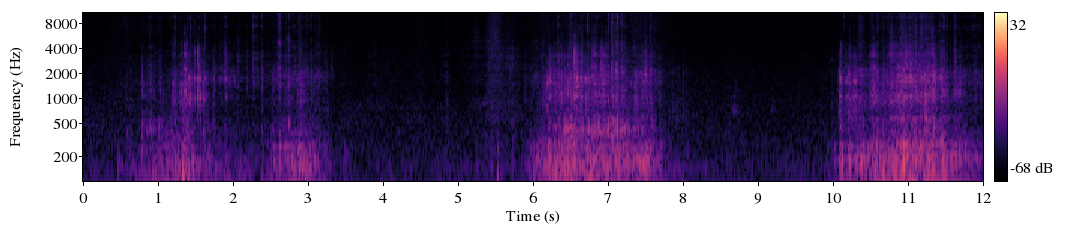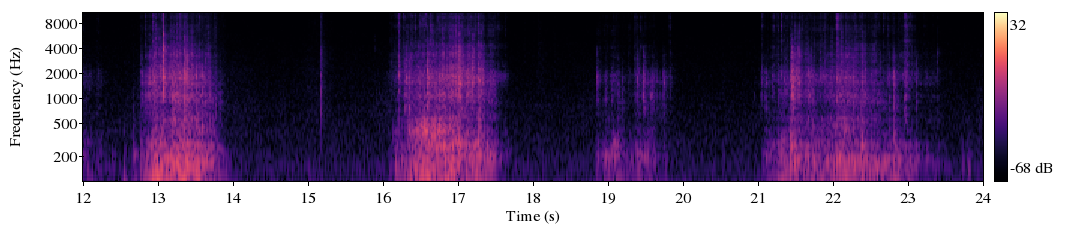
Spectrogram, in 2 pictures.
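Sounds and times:
office chair: 0.5s - 3.4s, 5.2s - 8.0s, 10.0s - 14.0s, 16.1s - 17.6s, 18.8s - 19.8s, 21.0s - 23.4s.

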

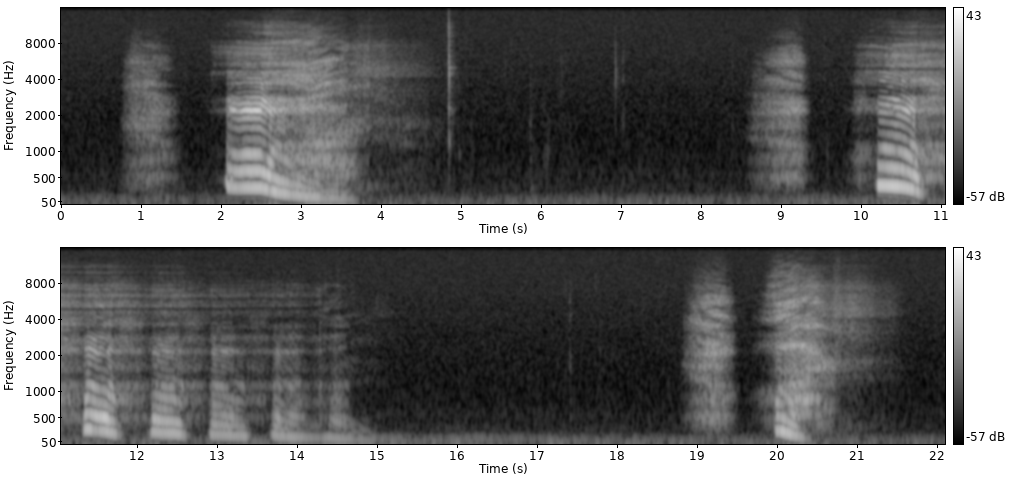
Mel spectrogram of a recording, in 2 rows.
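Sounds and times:
person yawning: 2.0s - 4.1s, 10.0s - 15.1s, 19.3s - 20.9s.

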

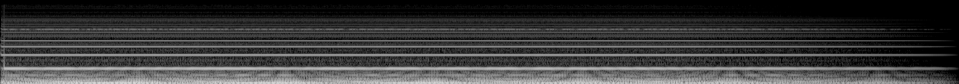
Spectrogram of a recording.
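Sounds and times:
digital organ lead pad C1: 0.0s - 9.0s.

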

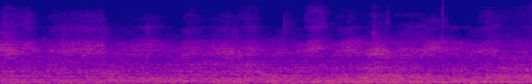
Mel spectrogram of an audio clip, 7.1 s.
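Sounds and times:
crowd of crows cawing: 0.0s - 7.0s.

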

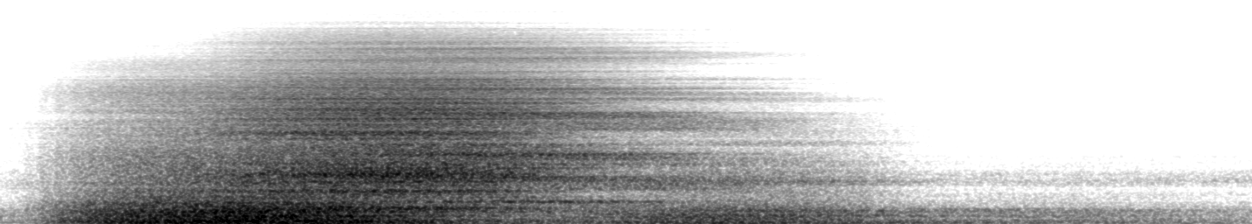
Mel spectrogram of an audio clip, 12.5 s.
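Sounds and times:
horror whoosh: 0.5s - 9.1s.

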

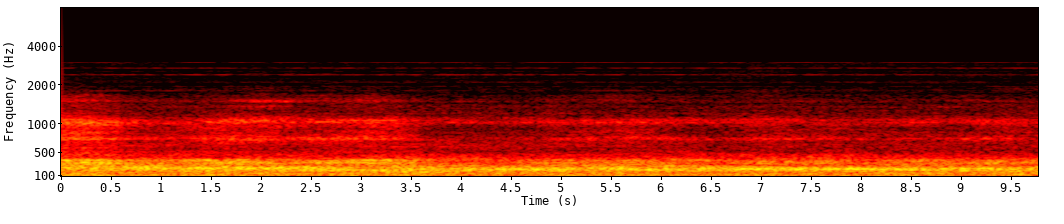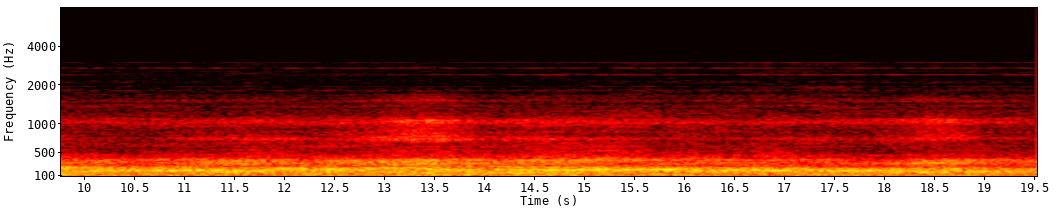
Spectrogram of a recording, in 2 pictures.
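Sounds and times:
horror ambience: 0.0s - 19.5s.

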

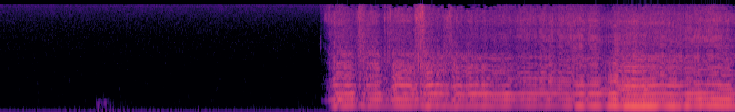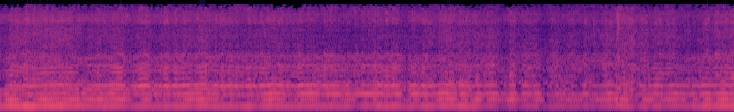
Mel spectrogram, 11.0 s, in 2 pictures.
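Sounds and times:
fly buzzing: 2.5s - 11.0s.

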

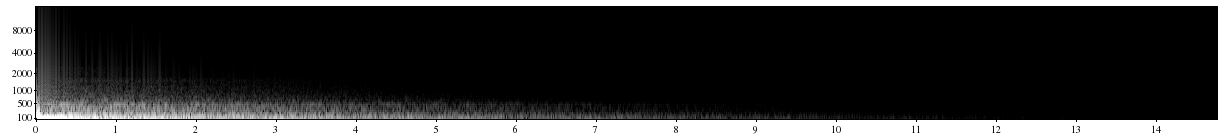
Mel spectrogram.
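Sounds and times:
deep impact: 0.0s - 3.5s.

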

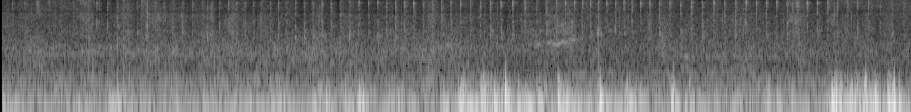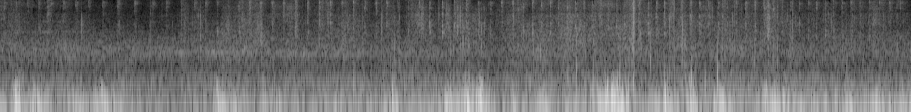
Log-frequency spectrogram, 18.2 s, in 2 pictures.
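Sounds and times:
bike chain: 0.0s - 18.2s.

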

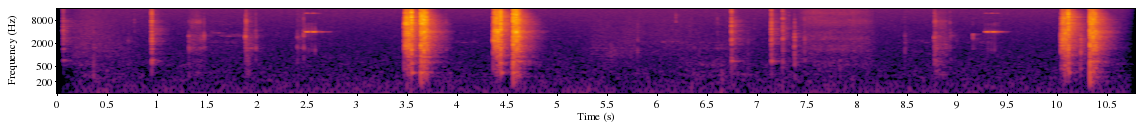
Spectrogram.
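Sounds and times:
camera: 3.5s - 4.8s, 10.0s - 10.6s.

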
